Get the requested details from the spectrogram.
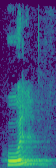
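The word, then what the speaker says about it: whole: ओ एल ई से इसमें डब्लू क्या है साइलेंट है ये क्या है साइलेंट ये क्या हो जाएगा होल day lung the dog used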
